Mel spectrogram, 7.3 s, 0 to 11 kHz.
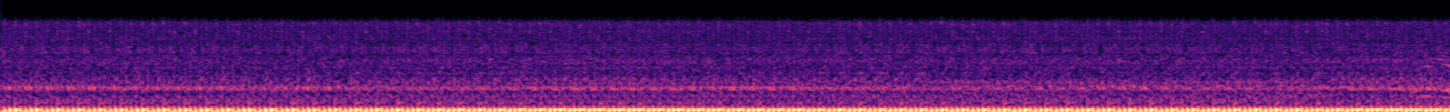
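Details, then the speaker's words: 1976 Volkswagen camper bus air-cooled engine, rebuilt around 2006 with under 12,000 miles since, warm; steady even low thrum with regular beat, no knocks or misses; healthy normal idle. "sounds are wonderful it is so great to hear that bus run"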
